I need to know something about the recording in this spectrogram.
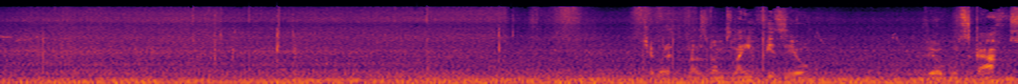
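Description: A car engine hums steadily with road rumble from inside the car.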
